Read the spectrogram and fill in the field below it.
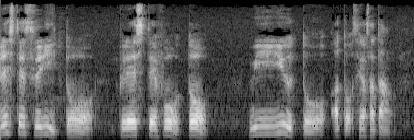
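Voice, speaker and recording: This man talks at a fairly slow pace. The sound is dry and close, with no echo. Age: 30s. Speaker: podcast host. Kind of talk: casual chat.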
